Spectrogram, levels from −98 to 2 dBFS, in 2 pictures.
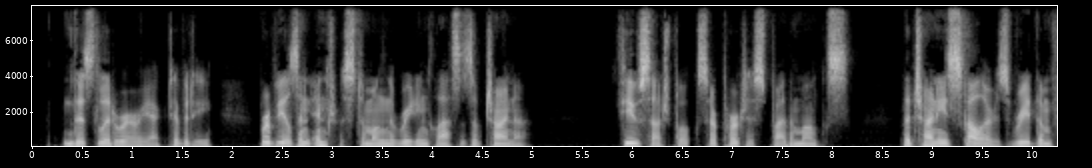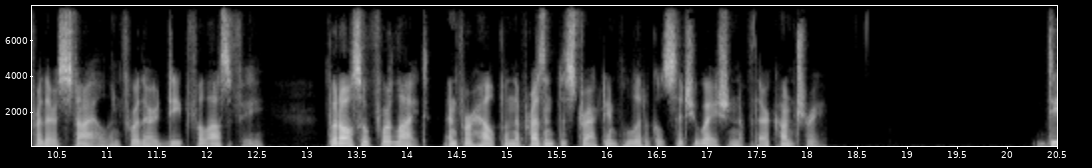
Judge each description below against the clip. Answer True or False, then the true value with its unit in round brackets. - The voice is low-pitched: True (105 Hz)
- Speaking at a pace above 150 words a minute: False (145 wpm)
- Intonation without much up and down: False (4.2 semitones)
